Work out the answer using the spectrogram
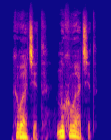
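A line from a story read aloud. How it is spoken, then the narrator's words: Pleading. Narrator (Russian): взмолился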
